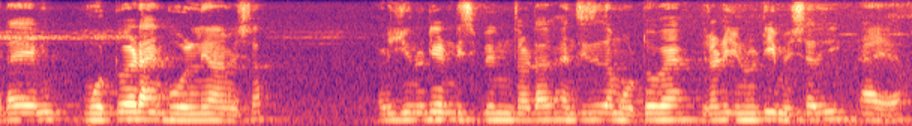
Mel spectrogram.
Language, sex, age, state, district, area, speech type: Dogri, male, 30-45, Jammu and Kashmir, Kathua, rural, spontaneous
